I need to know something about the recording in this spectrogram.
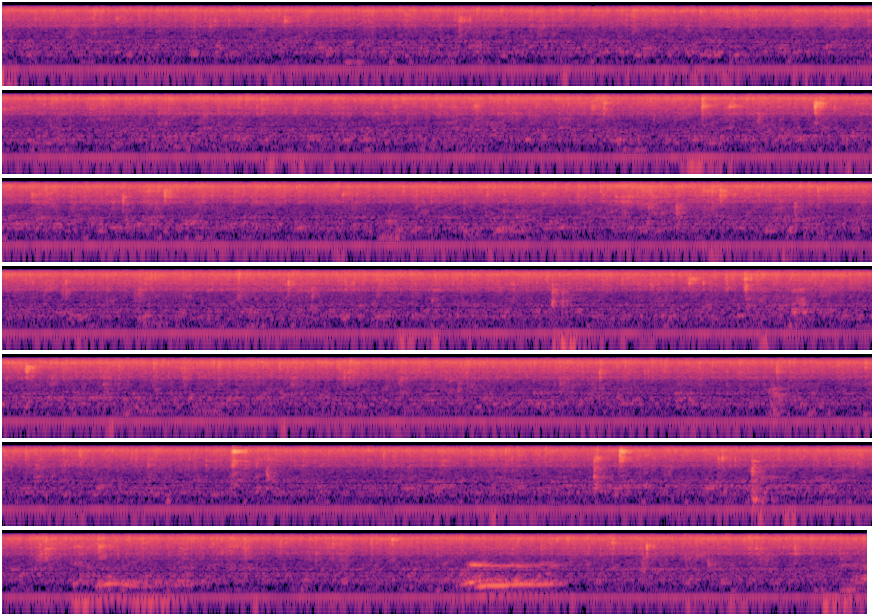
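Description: Ground-beef burger patty frying in a cast iron skillet over a gas flame: a steady sizzling hiss, over a steady low hum, with a few light clicks and ticks.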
